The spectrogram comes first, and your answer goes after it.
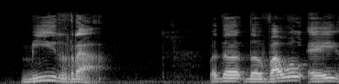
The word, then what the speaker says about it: mira: syllables it sounds so here is not in the beginning of the word so we say mira mira but here it sounds here it would sound ra only if we have Double R Mira but the the vowel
